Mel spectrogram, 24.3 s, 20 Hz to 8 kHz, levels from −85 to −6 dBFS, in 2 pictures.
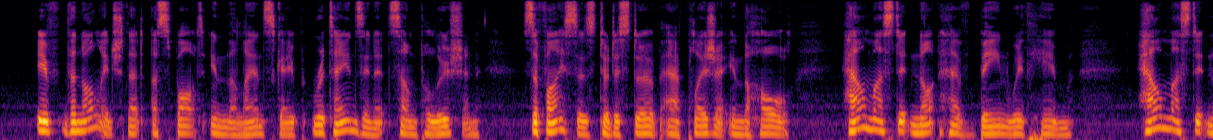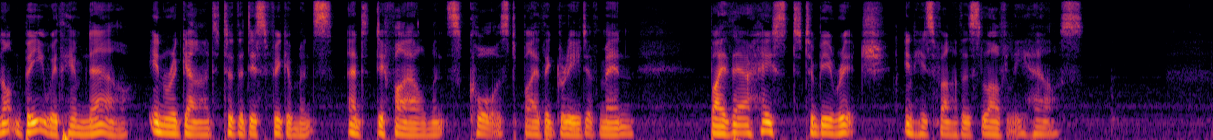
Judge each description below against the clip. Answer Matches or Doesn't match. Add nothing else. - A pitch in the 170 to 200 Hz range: Doesn't match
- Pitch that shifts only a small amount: Doesn't match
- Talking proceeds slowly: Doesn't match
